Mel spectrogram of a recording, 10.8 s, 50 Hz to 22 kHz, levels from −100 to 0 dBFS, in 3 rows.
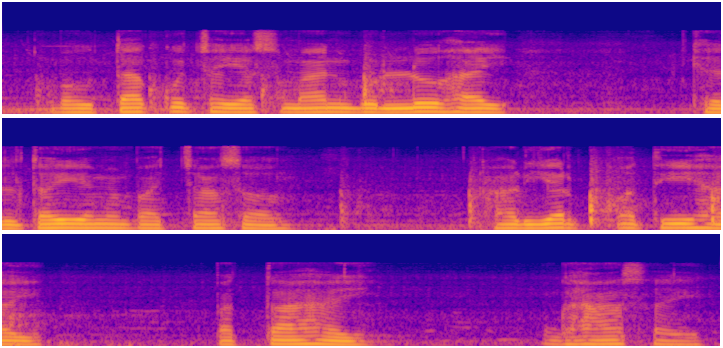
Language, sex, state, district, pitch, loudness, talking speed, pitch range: Bajjika, male, Bihar, Vaishali, 130 Hz, -23 LUFS, 100 wpm, 120-140 Hz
